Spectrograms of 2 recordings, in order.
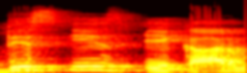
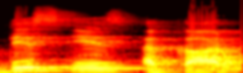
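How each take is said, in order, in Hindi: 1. इस आर्टिकल को लंबे 'ay' की तरह बोला जाता है। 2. इस आर्टिकल को छोटे 'uh' की तरह बोला जाता है। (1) "कोई इसको दिस इज ए कार बोलता है" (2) "कोई इसको दिस इज अ कार बोलता है"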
